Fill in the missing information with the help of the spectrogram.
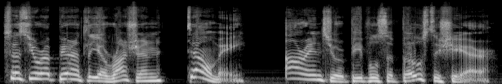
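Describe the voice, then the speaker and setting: A man's voice: fairly high pitch, very animated, normal speed, no echo, studio quality, faint music behind. A man voicing a rude, hostile, entitled middle-aged mother who speaks with scorn. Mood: scornful. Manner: scornful, insulting.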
